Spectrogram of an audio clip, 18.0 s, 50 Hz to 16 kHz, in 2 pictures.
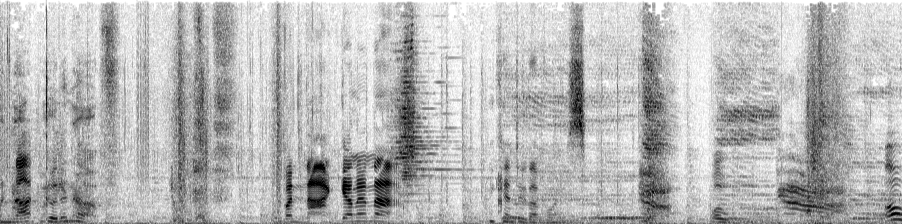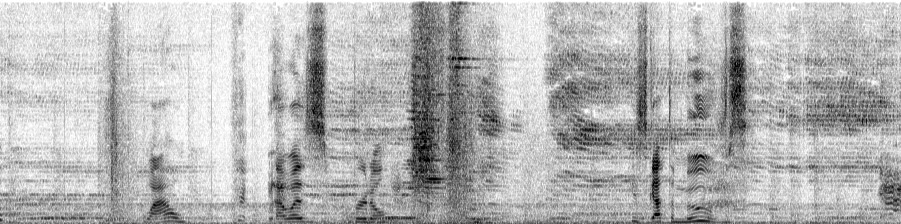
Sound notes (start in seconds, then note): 8.4 punch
